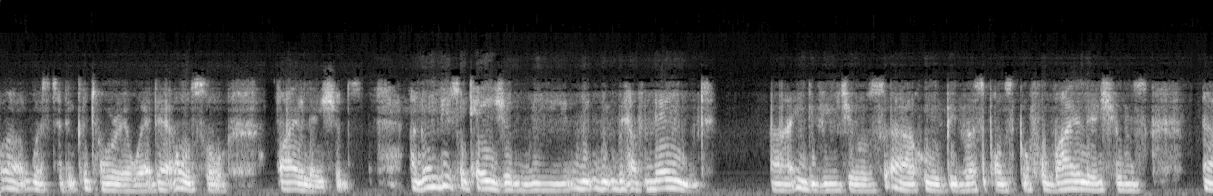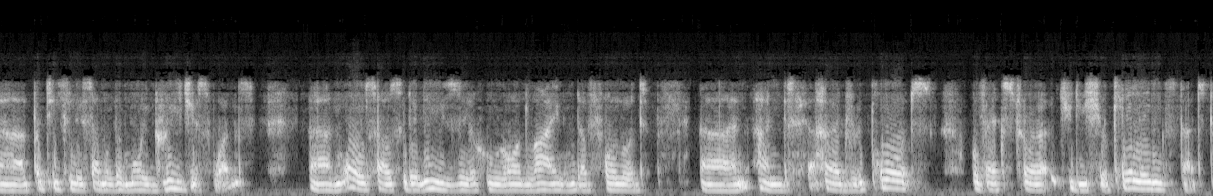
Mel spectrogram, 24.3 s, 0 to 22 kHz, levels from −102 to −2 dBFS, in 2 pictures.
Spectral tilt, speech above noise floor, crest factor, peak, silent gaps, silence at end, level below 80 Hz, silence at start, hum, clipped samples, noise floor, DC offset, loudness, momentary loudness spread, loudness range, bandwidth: -9.5 dB/octave; 36 dB; 10 dB; -4 dBFS; none; 0 s; -50 dBFS; 0 s; none; under 0.1%; -50 dBFS; under 0.1%; -14 LUFS; 9 LU; 2 LU; 4.4 kHz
